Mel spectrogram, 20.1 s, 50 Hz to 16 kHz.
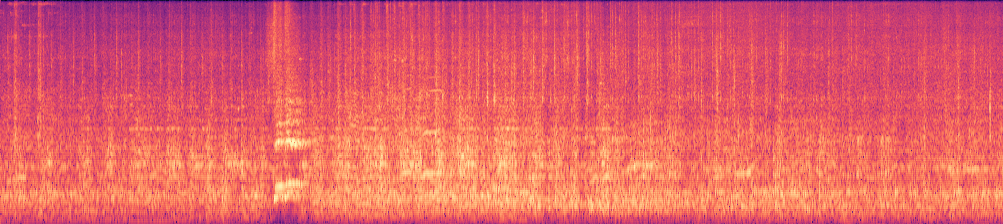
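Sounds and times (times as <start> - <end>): clanking of the motion: 0.0 - 20.0
steam road locomotive driving: 0.0 - 20.0.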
